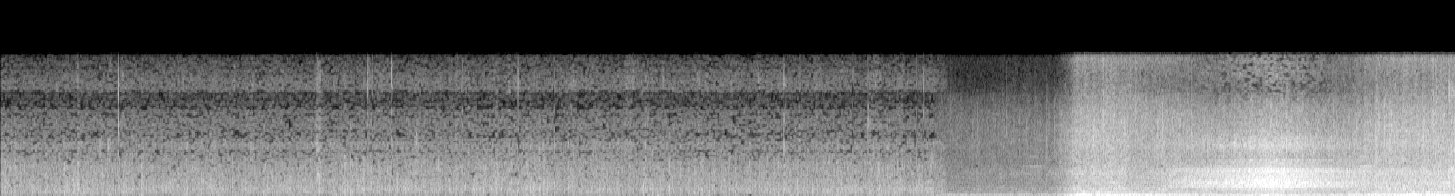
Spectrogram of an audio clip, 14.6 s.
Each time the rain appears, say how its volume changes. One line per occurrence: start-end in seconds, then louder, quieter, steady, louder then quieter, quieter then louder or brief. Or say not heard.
0.0-14.5 louder.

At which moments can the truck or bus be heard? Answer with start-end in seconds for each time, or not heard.
11.6-14.5.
